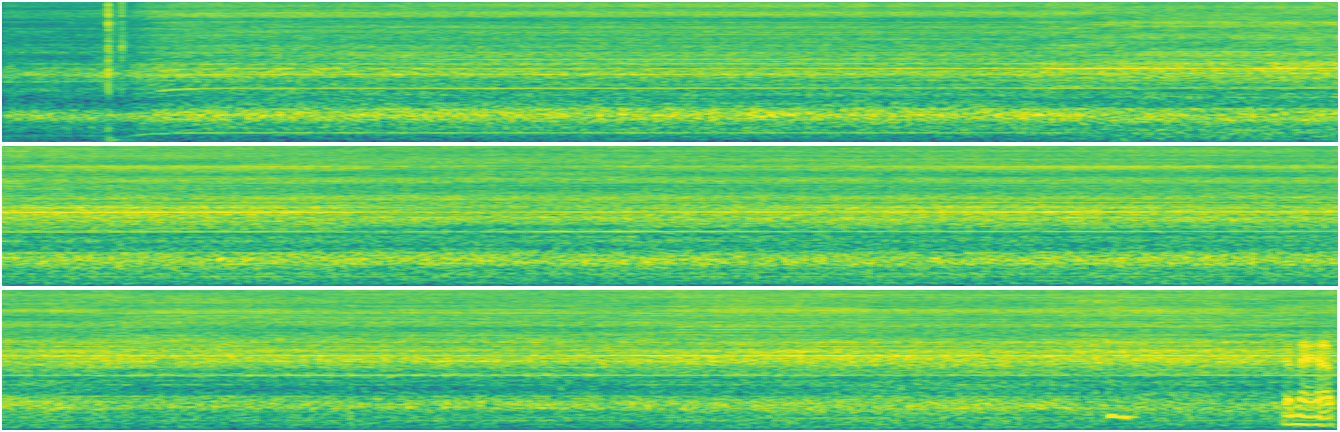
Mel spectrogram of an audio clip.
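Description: An embossing heat tool blows steadily across a stamped Halloween card, a loud continuous whooshing hiss with a rising whine as it starts, running alone at close range for the whole stretch.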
